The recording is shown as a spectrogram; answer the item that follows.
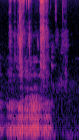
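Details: Golden Retriever growling while stealing a slipper: one low, rumbling, steady growl lasting about a second, then quiet.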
